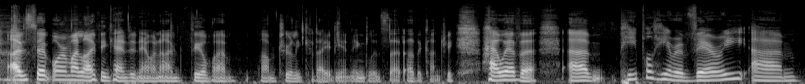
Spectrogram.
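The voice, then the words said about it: English accent. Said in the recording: “my weird accent is from England originally.”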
